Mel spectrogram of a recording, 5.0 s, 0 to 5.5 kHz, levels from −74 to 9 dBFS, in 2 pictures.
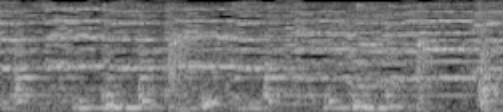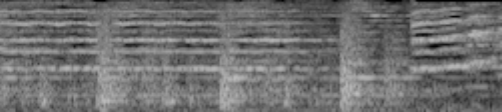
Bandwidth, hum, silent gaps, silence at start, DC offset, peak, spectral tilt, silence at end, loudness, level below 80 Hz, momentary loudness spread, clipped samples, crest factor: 5.4 kHz; none; none; 0 s; under 0.1%; -2 dBFS; -4.5 dB/octave; 0 s; -14 LUFS; -40 dBFS; 3 LU; under 0.1%; 14 dB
